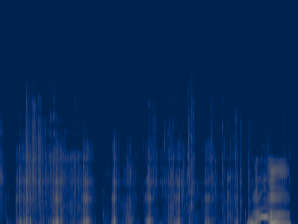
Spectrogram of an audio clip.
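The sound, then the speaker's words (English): Crunchy chewing of dry grilled-chicken-flavour ramen snacks, a run of crisp, irregular crunches at moderate loudness, with a short voiced sound near the end. “Okay, these are the grilled chicken flavor. Okay, I should stop eating these.”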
